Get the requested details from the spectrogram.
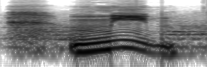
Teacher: দুই ঠোটের শুকনা জায়গা হতে একটি হরফ উচ্চারিত হয়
